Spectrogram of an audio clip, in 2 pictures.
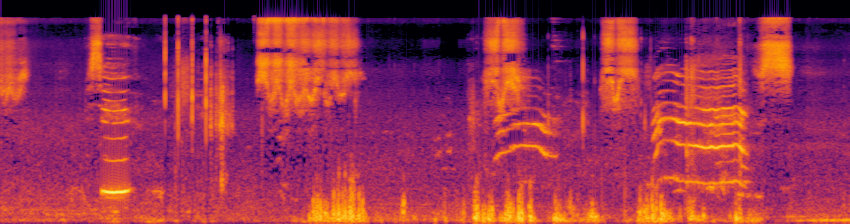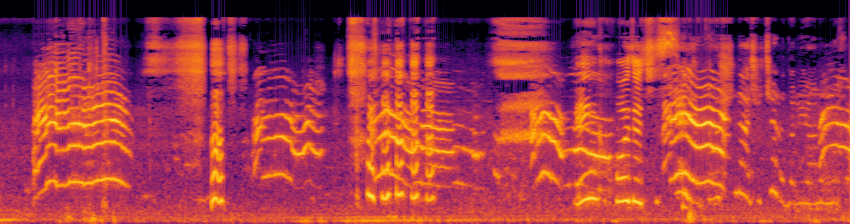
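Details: Cat giving a long series of wavering, rising-and-falling meows, some short and some drawn out, in quick succession, with a person talking and bursts of music in the background.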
